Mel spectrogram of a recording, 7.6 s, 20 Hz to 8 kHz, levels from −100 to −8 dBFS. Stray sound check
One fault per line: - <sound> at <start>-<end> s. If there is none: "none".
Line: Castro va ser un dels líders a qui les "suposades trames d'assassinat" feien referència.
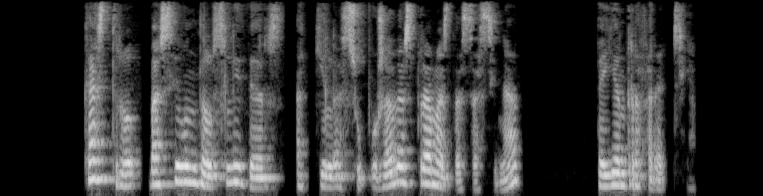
none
